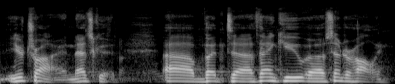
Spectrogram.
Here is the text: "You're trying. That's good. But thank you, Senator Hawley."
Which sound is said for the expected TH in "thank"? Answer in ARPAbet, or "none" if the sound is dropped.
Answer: TH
